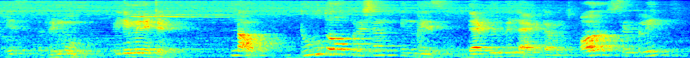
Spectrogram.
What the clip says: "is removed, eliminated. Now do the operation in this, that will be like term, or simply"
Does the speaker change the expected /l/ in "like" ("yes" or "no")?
yes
